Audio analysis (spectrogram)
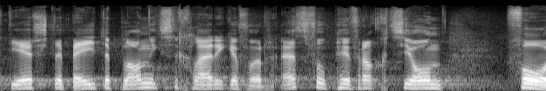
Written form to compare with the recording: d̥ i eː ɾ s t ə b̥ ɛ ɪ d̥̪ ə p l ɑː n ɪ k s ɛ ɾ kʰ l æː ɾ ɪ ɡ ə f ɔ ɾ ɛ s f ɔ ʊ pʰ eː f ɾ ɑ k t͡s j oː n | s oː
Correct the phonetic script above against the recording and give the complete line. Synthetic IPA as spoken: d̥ i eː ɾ ʃ t ə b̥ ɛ ɪ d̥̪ ə p l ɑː n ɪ k s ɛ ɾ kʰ l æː ɾ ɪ ɡ ə f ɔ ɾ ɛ s f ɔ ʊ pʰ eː f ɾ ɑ k t͡s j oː n | f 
